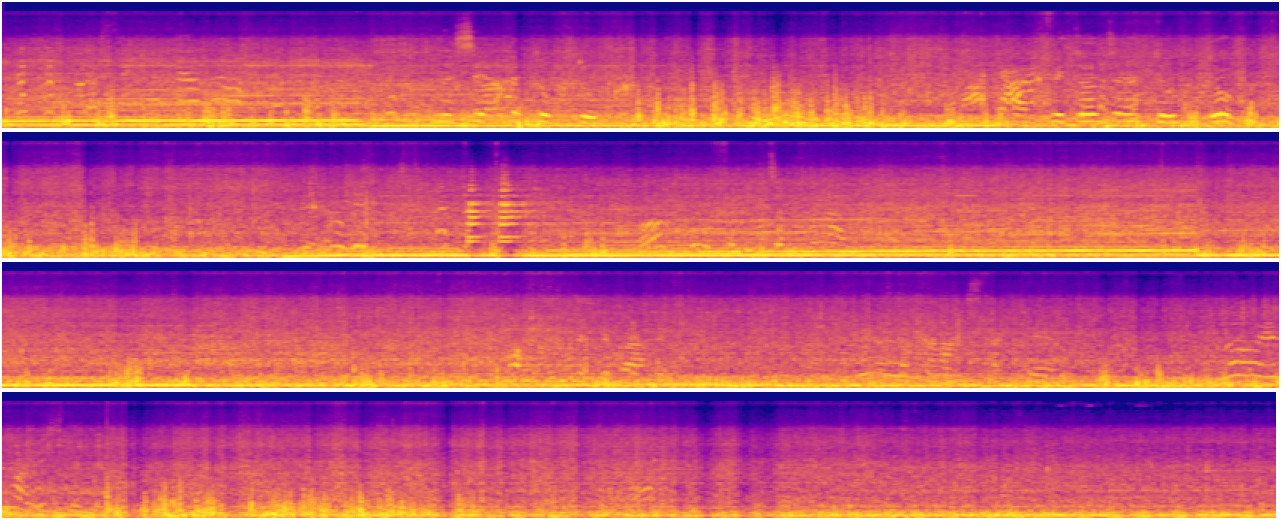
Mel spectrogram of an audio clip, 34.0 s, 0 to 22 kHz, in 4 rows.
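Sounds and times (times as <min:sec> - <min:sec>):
tyres hissing on wet road: 0:00.0 - 0:34.0
horn beep: 0:11.5 - 0:12.3.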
